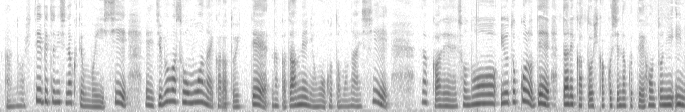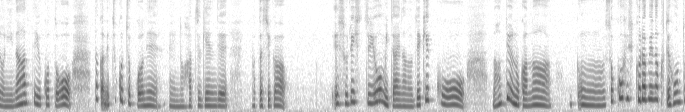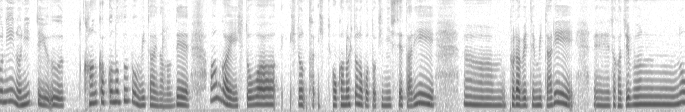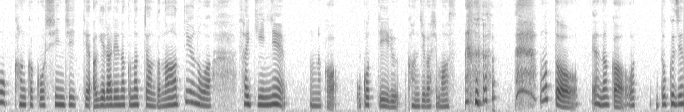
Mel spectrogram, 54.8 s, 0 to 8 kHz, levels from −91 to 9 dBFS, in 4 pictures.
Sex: female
